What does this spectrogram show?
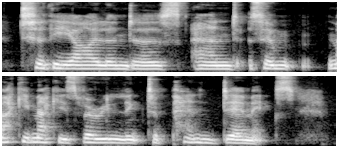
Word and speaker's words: Makemake: Another I want to mention is a dwarf planet called, it's spelt MakeMake, all one word, but I understand it's pronounced MakeMake.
